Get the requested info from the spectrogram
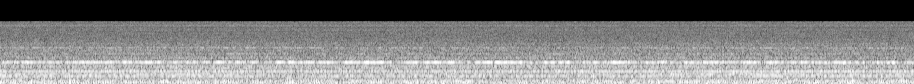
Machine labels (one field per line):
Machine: fan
